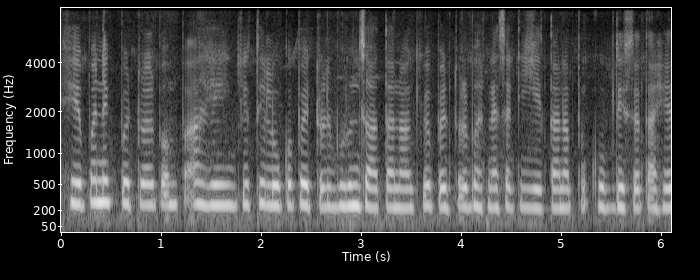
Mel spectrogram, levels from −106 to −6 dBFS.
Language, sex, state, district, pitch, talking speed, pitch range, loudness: Marathi, female, Maharashtra, Solapur, 235 Hz, 185 wpm, 225-250 Hz, -31 LUFS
